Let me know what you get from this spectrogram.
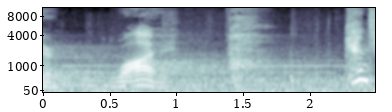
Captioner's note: scoff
